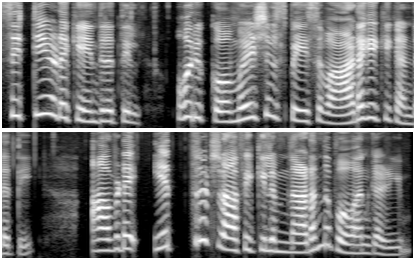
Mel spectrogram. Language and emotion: Malayalam, happy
